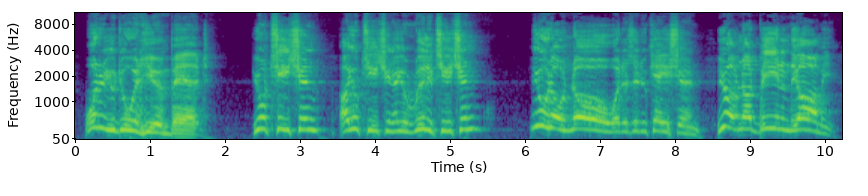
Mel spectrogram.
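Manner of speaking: loud, high barking colonel's tirade. Acted. Colonel berating the teacher, loud and high. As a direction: shout him down like an army colonel. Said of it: "this is the character of the colonel".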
